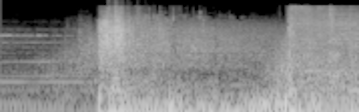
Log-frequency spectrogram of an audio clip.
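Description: Television intro music: a held chord fades out, then a loud, deep boom hit lands about half a second in and another just before the end as a rhythmic beat starts.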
